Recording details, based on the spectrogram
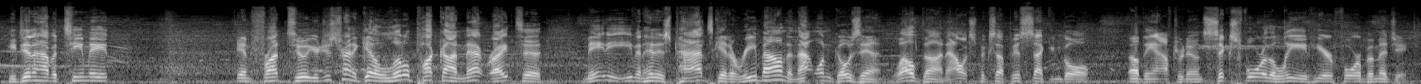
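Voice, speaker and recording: A man calling live hockey play-by-play, mixing conversational analysis with excited surges on big plays. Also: a little high, moderate pace. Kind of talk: live sports commentary. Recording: noisy rink ambience behind live commentary. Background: busy ice rink noise.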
